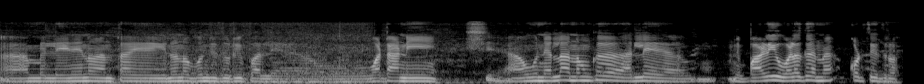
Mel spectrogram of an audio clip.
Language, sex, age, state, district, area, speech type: Kannada, male, 30-45, Karnataka, Dharwad, urban, spontaneous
